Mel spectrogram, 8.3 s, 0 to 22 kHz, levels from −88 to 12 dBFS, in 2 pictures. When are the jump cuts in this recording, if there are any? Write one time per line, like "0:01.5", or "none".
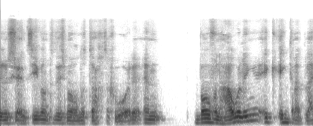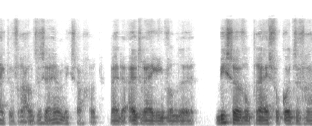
0:03.9
0:05.5

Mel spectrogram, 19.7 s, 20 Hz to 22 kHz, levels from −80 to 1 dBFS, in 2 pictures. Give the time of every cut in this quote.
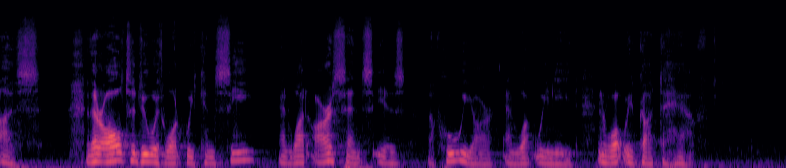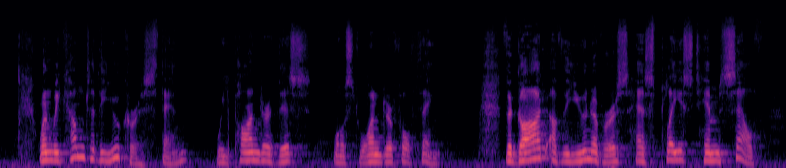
none

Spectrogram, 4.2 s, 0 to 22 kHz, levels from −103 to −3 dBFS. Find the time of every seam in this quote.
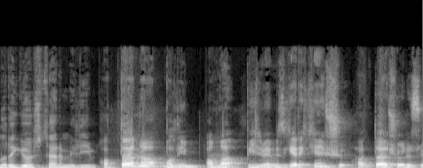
0:01.0
0:02.0

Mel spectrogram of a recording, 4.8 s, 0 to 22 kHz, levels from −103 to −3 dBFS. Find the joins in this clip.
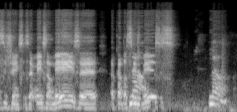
none

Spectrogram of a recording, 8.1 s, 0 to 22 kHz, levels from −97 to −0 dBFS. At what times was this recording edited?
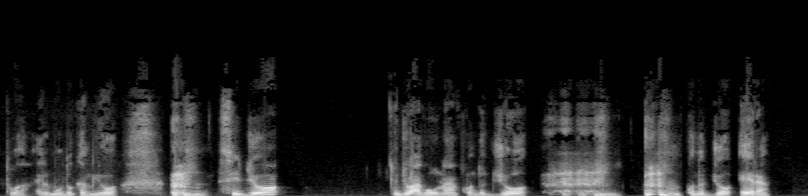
0:02.1
0:04.6
0:06.8

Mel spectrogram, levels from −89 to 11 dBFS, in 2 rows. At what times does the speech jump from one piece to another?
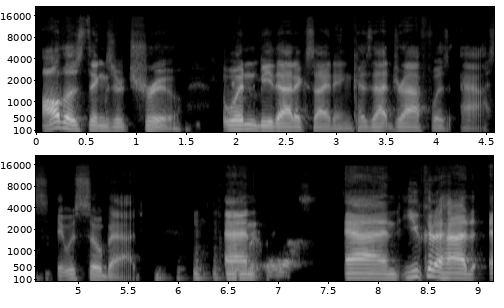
0:01.9

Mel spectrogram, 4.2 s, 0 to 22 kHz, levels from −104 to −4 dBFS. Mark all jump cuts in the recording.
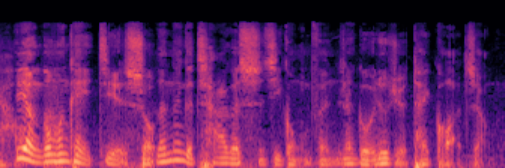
0:01.3
0:02.9

